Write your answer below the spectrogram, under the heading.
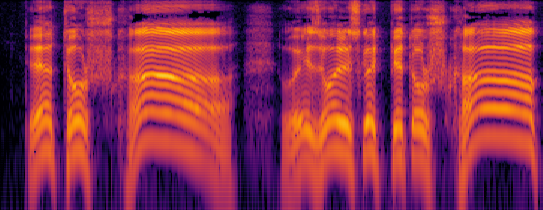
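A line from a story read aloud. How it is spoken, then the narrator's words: Shouted. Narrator (Russian): крикнул Провианский господин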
